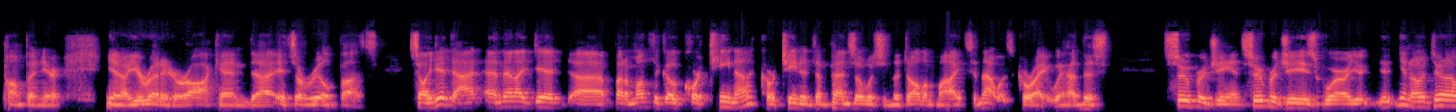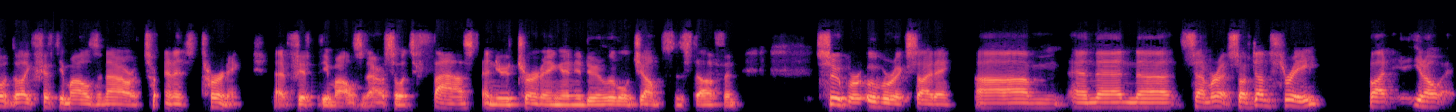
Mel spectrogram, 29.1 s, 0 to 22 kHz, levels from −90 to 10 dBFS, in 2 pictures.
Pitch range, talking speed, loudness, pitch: 105-140 Hz, 200 wpm, -16 LUFS, 120 Hz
